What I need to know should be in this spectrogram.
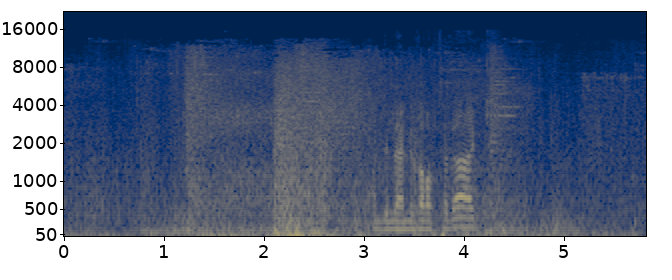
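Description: A sword swings and strikes an enemy with a metallic clash.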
